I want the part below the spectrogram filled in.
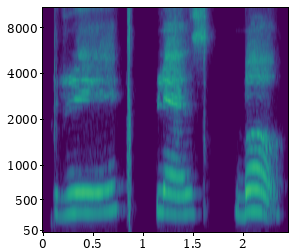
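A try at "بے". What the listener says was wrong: मैंने बोला ना, ब नहीं है, बे है, ये बे।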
